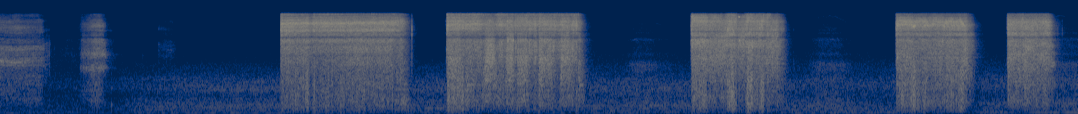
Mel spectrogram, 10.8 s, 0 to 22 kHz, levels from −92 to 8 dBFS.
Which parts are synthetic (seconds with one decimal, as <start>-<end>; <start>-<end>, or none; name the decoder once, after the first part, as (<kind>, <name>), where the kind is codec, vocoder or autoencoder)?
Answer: none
